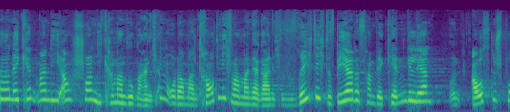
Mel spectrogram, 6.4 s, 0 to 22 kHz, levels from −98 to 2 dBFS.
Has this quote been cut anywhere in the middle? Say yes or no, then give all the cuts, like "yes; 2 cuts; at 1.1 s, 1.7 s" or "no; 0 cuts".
yes; 4 cuts; at 2.0 s, 2.7 s, 3.5 s, 4.2 s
